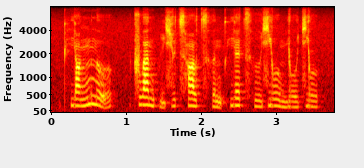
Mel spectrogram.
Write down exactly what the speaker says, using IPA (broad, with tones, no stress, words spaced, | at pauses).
pʰjɑ˧˥ŋmə˧n ɤ̰˨˩˦ | ʈ͡ʂwa˥˩n pḭ˨˩ɕy˥˧t͡sʰɑ˥˩ʊ̯ t͡sʰə̰˨˩npʰjɛ˥t͡sʰɹ̩˧˥ ɕjo˥˩ʊ̯mjo˧˥ʊ̯t͡ɕjo˧ʊ̯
